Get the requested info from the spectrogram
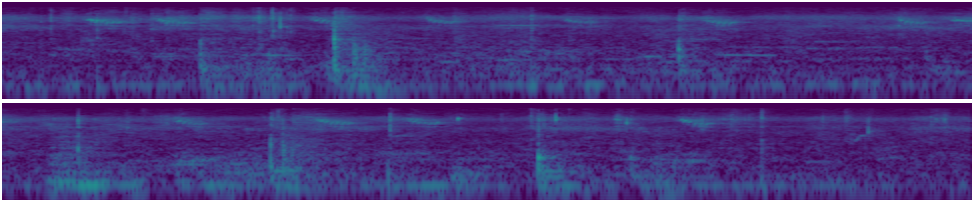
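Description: Wooden spatula stirring chicken pieces in broth in a metal pot, with a few scattered knocks and scrapes against the pot. Small birds chirp repeatedly in the background, over a low hum.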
